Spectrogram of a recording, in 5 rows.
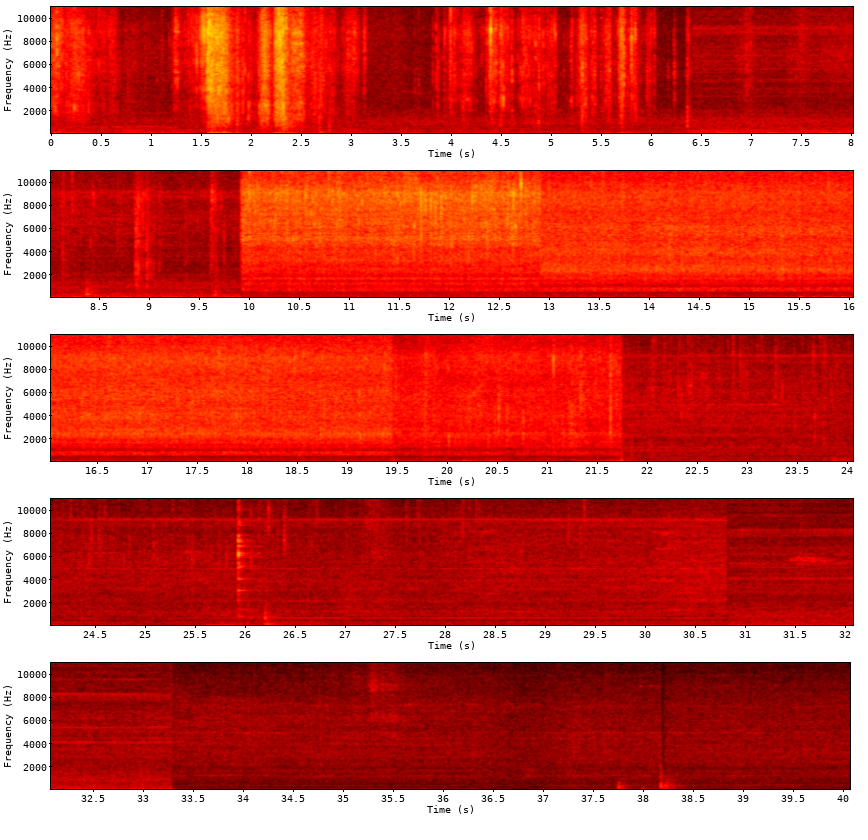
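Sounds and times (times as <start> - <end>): vegetables sizzling in a pan: 9.9 - 21.8.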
